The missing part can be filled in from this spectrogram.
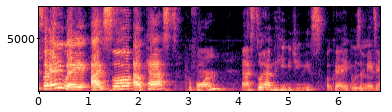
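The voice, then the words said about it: Hoarse, worn-out voice. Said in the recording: “I'm losing my voice. Like, I lost my voice like at the show because I'm getting so excited about it.”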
